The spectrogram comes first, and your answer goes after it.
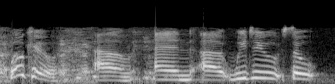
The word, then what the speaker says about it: WOCCU: I'm on the spot, but it's WOCCU, World Council of Credit Unions. Yes. Woku.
